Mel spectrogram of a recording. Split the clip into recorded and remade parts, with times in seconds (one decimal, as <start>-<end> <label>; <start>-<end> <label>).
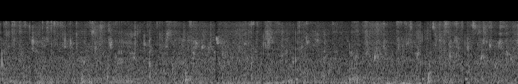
0.0-5.2 remade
